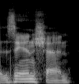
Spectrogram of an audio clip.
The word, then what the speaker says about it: zanshin: I was really interested in this concept of and I don't know if I'm going to say it right, Zanshen. Yeah, Zanshen.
